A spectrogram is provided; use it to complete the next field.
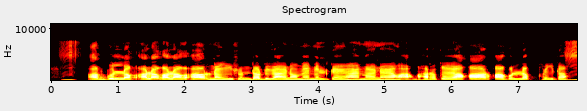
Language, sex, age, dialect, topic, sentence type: Hindi, female, 31-35, Awadhi Bundeli, banking, statement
